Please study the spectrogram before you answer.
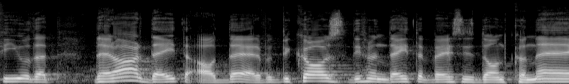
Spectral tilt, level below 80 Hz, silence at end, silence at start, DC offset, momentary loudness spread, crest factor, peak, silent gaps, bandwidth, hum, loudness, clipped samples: -6.5 dB/octave; -58 dBFS; 0 s; 0 s; under 0.1%; 5 LU; 14 dB; 0 dBFS; none; 13.5 kHz; none; -15 LUFS; under 0.1%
